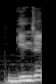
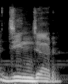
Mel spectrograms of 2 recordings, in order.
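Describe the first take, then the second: First: The word starts with a hard g sound. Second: The word starts with a j sound. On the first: The speaker calls it wrong. "गिंजर नहीं पढ़ना है" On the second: The speaker calls it right. "जी का उच्चारण यहाँ पर हो जाएगा ज"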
